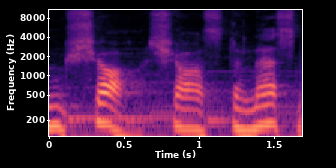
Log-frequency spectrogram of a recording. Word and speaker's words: Hsia: is my Fred and Sh spells HS i a is a fanatic translation from Chinese pronounced Sha Sha means summer in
